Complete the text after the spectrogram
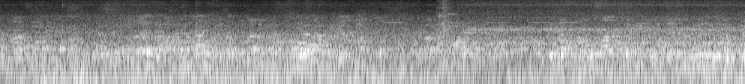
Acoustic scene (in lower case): cafe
